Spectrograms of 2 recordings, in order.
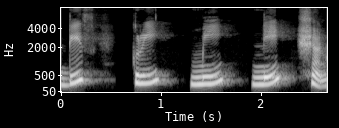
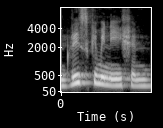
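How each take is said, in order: First: "discrimination" very slow in five beats, dis-cri-mi-na-tion; syllable by syllable. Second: Said in the usual way. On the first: Shown as a demonstration. Teacher breaking up the word for students, "discrimination" said syllable by syllable. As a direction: chop "discrimination" into five parts with pauses. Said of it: "discrimination ওয়ার্ডটাকে ভাঙলে আমরা পাঁচটা". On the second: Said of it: "discrimination ওয়ার্ডটাকে ভাঙলে".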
